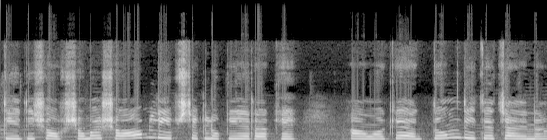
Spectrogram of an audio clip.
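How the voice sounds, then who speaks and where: Very high, plaintive little girl voiced by a woman. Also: steady tone, a little slow, a little mellow, soft background music. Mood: sad. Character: wistful little twin girl pleading for lipstick. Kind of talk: children's cartoon voice acting.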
